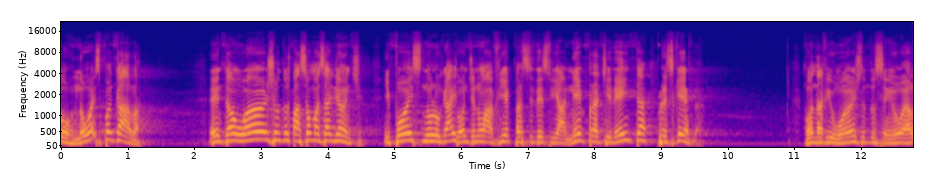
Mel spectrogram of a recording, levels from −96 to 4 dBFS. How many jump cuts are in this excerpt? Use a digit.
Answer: 5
